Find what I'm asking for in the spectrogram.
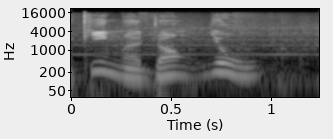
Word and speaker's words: Kim Jong-un: Ed è stata l'occasione che eh, Kim Jong-un ho detto bene Edoardo.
